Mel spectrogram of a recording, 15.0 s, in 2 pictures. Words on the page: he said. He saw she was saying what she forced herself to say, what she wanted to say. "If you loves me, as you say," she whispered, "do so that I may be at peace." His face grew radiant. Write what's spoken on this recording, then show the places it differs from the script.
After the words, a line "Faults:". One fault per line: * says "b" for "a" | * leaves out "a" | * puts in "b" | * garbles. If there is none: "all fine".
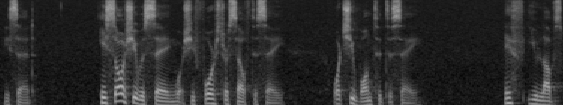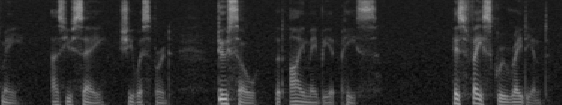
he said. He saw she was saying what she forced herself to say, what she wanted to say. "If you loves me, as you say," she whispered, "do so that I may be at peace." His face grew radiant.
Faults:
all fine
